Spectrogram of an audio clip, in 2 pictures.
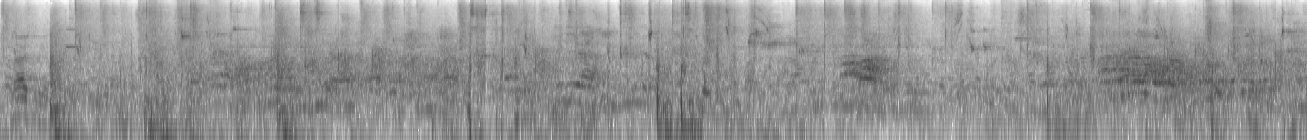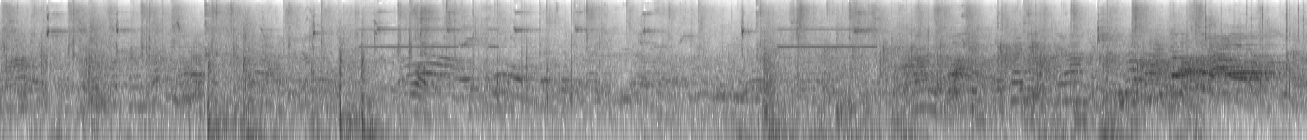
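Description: Footsteps thud and squeak on the fencing strip.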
